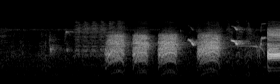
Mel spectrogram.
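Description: A yellow-headed blackbird gives a run of harsh, grating rasps, about three a second, mixed with thin high whistles and a final sharp screech.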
